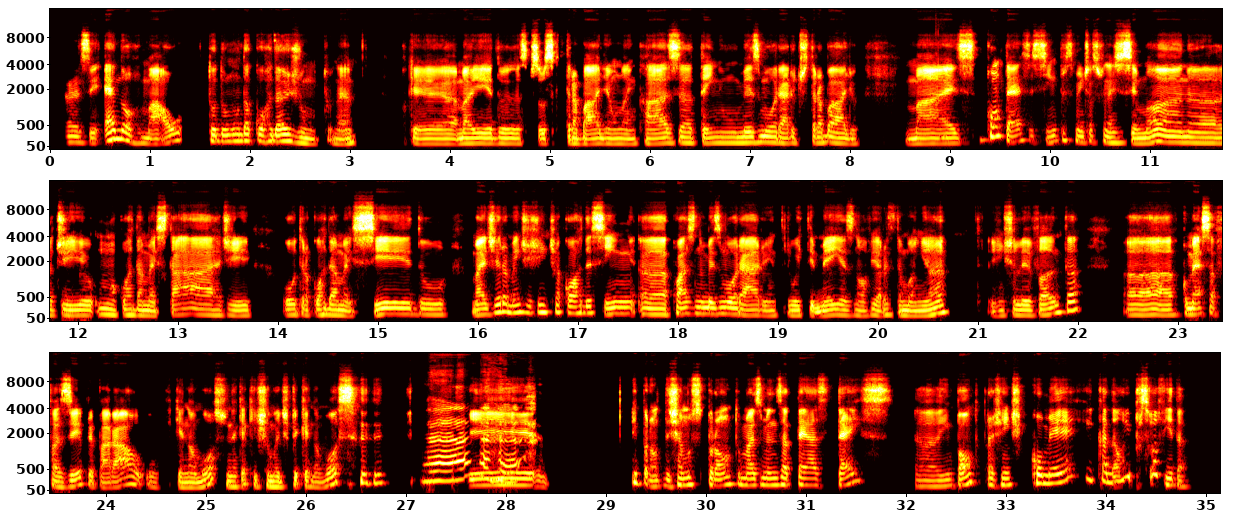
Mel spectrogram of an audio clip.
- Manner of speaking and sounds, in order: giggle
- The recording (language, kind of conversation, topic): Portuguese, podcast, Como é o ritual do café da manhã na sua casa?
